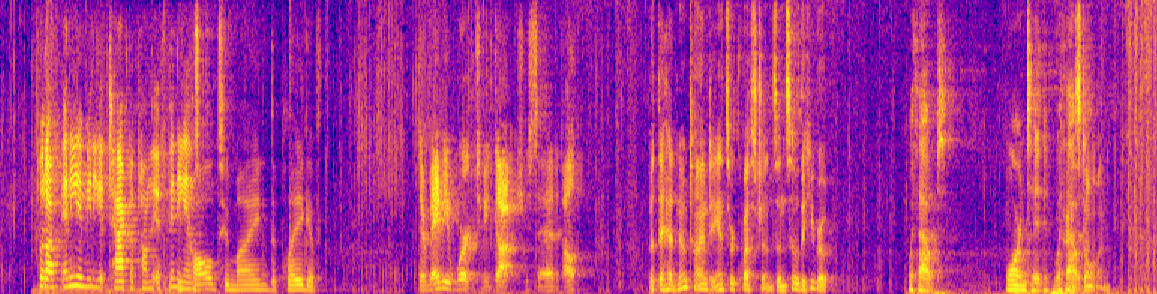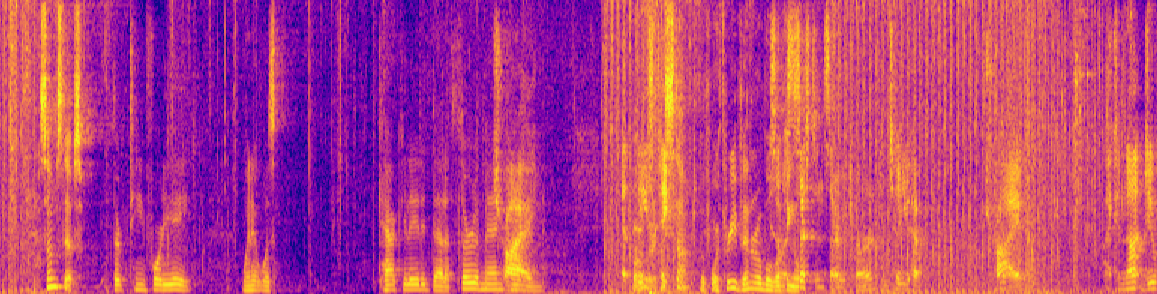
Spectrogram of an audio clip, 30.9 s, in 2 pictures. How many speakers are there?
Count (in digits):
5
